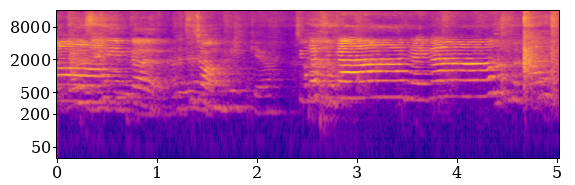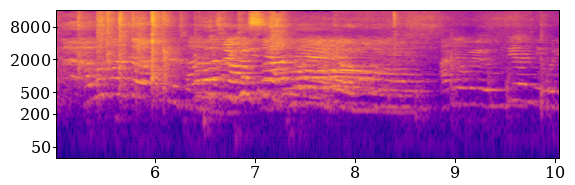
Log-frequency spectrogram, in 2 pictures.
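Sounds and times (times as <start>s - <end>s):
women's voices: 0.0s - 10.0s.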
